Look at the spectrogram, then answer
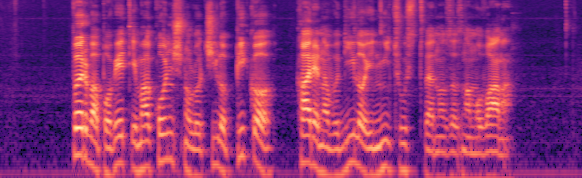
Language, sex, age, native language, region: Slovenian, male, 18-29, Slovenian, Drava region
